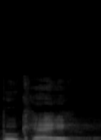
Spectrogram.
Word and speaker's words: Bucket: In the British made-for-TV comedy, Keeping Up Appearances, Hyacinth Bucket, who insists that her last name is pronounced Bouquet,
